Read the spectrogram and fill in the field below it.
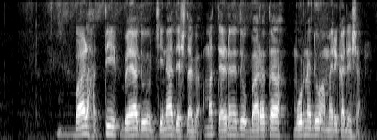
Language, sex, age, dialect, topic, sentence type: Kannada, male, 18-24, Northeastern, agriculture, statement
